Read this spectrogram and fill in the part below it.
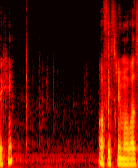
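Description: A computer keyboard is typed on in a short run of light, scattered key clicks to enter a search keyword, with someone speaking briefly before and after the typing.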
